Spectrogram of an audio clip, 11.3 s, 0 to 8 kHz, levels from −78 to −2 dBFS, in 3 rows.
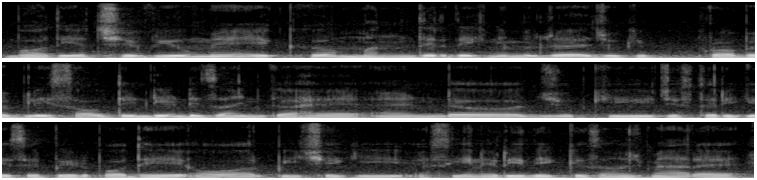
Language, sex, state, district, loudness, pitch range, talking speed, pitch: Hindi, male, Uttar Pradesh, Etah, -22 LUFS, 110-125 Hz, 200 wpm, 115 Hz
